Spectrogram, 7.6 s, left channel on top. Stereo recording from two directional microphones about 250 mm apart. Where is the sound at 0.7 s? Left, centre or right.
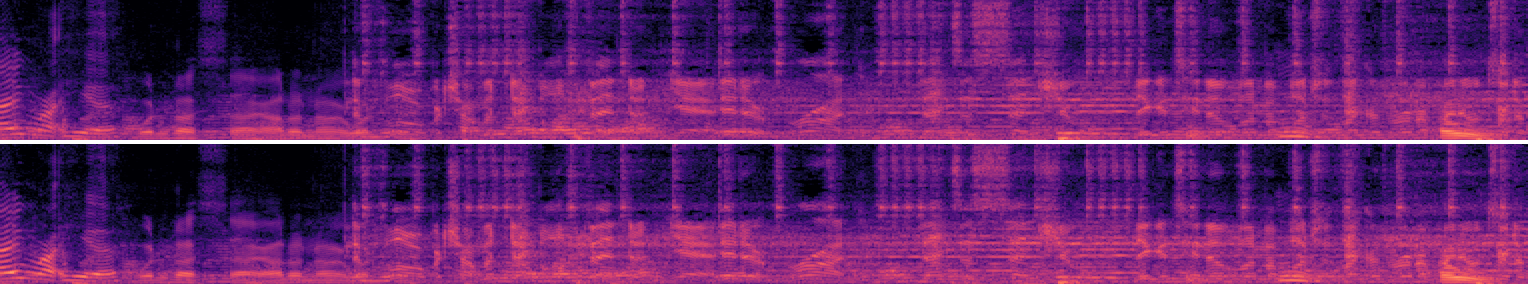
Centre.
